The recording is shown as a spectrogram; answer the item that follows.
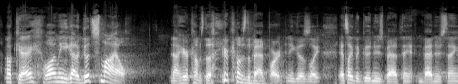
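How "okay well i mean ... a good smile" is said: higher-pitched dentist giving faint praise; lightly put-on dentist voice; imitated dentist.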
